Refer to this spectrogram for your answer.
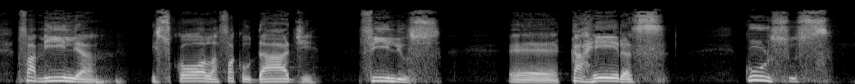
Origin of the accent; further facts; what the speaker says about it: Barbacena, Minas Gerais, Brazil; moved away; Quando eu era criança pequena lá em Barbacena, eu cresci numa igreja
